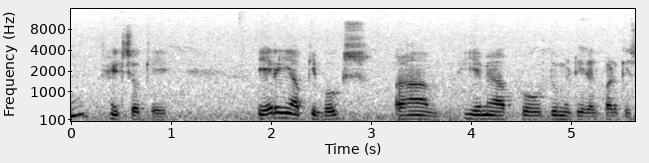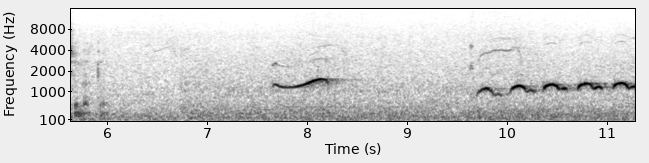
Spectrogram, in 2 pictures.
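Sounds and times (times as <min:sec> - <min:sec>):
faint steady hiss: 0:00.0 - 0:11.2
speech: 0:00.4 - 0:01.1, 0:01.8 - 0:06.1
Asian koel calling: 0:07.5 - 0:08.9, 0:09.5 - 0:11.2.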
